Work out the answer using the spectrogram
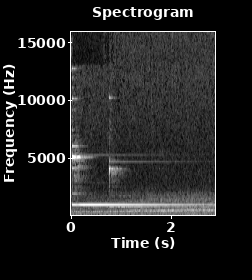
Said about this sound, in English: At 7 p.m. precisely, Carlos pulled open the black wrought iron gate of 48 Queens Grove, walked up the short unlit path to the Georgian mansion, and to the right of the black front door, he rang the doorbell.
